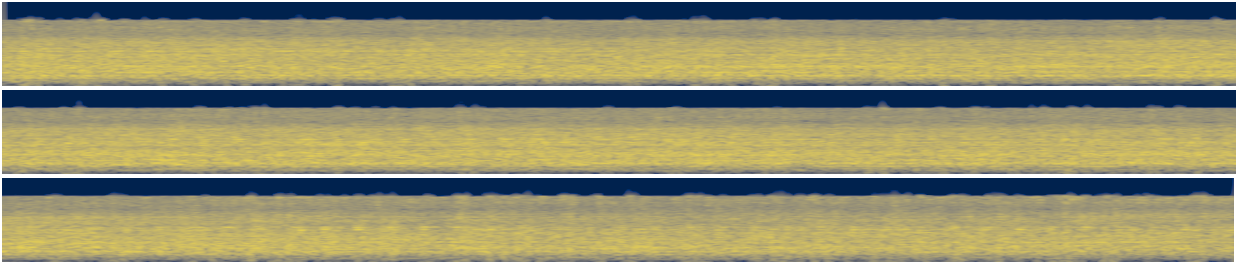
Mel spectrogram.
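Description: Electric roller flaking machine running steadily while pressing wheat into flakes, a dense, even mechanical noise that holds at one level throughout.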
